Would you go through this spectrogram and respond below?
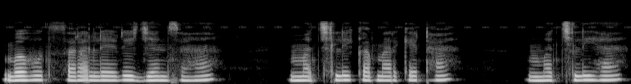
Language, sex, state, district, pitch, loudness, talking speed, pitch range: Hindi, female, Jharkhand, Palamu, 195 Hz, -17 LUFS, 105 wpm, 190-205 Hz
